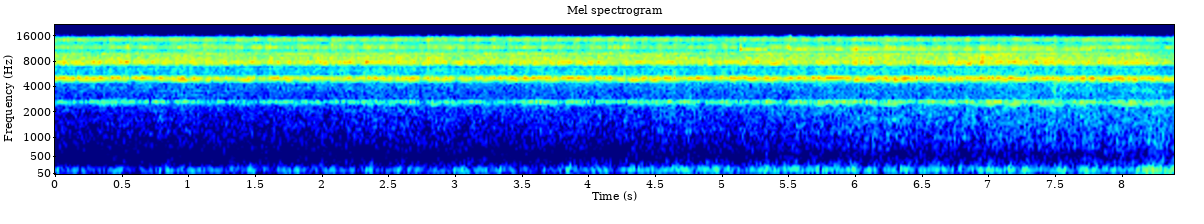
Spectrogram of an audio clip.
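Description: Altar bells ringing at the elevation of the chalice during the consecration: a steady, high, sustained ringing over a low rumble.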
